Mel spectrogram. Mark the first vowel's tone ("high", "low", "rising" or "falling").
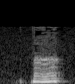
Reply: rising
